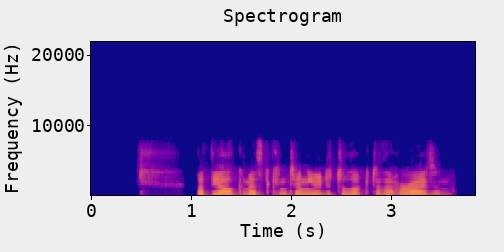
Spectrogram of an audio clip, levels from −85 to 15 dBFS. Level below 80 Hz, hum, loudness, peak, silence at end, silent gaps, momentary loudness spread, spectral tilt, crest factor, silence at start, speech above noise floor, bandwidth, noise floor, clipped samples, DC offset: -62 dBFS; none; -20 LUFS; -2 dBFS; 0.25 s; none; 22 LU; -6 dB/octave; 18 dB; 0.5 s; 29 dB; 8 kHz; -48 dBFS; under 0.1%; under 0.1%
